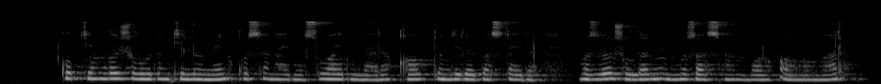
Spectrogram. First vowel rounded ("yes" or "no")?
yes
